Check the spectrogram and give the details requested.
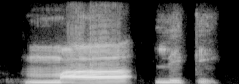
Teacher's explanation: میم پر کھڑی زبر ہے, تو اس کی آواز ہم 2 سیکنڈ لمبی کریں گے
